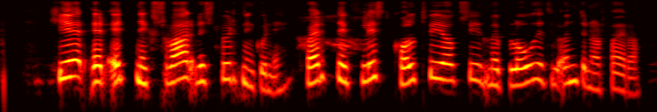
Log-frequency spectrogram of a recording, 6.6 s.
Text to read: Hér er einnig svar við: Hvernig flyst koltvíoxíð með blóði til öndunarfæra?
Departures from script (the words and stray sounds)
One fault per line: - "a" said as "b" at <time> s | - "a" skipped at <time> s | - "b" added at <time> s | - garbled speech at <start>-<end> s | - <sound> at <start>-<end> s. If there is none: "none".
- "spurningunni" added at 2.1 s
